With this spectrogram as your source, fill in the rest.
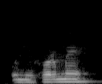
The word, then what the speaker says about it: uniform: Porque dice, because the pronunciation of uniform begins with the sound of a consonant and not a vowel.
